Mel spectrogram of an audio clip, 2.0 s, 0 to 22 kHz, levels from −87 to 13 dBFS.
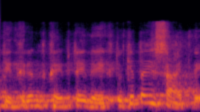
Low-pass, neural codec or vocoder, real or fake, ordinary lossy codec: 10.8 kHz; none; real; AAC, 48 kbps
